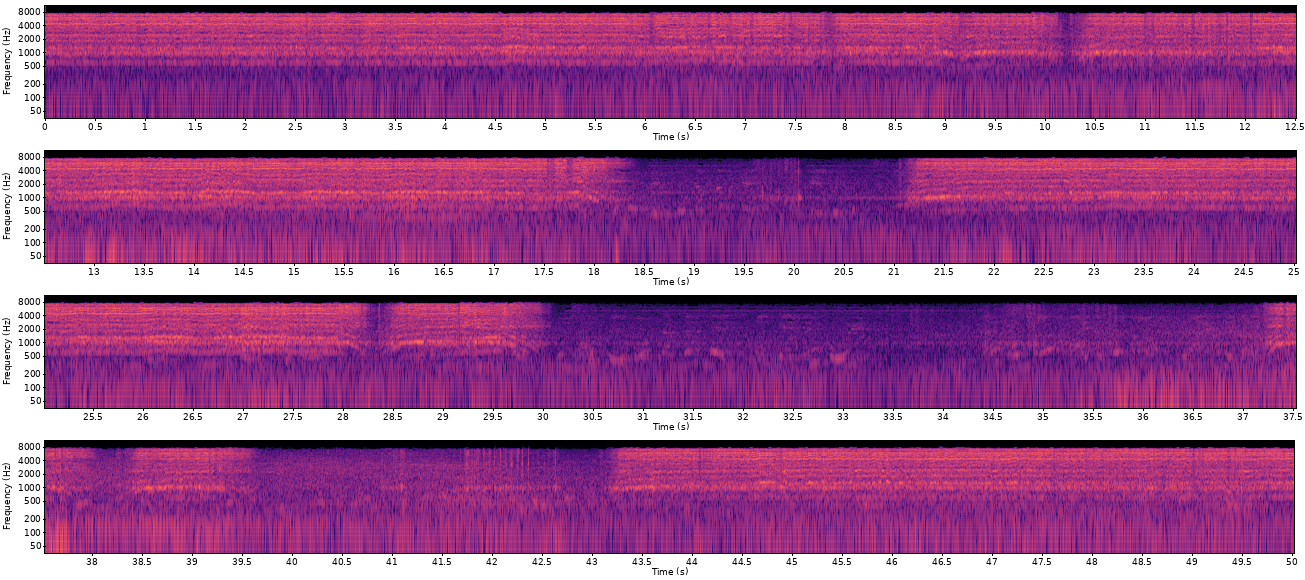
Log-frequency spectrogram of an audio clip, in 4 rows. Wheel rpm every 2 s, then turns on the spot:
160, 160, 160, 160, 140, 120, 160, 160, 150, 20, 40, 150, 160, 160, 100, 10, 0, 10, 20, 60, 10, 40, 160, 160, 170.
18-20 34-36 40-42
